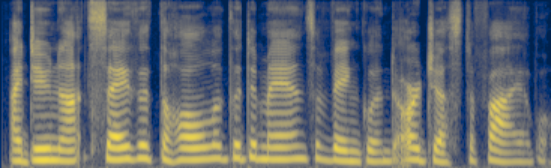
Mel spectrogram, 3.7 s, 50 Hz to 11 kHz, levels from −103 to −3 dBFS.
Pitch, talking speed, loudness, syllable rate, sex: 215 Hz, 230 wpm, -17 LUFS, 5.9 syllables/s, female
